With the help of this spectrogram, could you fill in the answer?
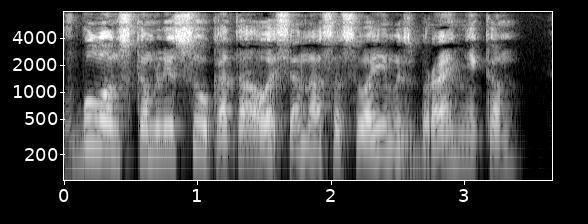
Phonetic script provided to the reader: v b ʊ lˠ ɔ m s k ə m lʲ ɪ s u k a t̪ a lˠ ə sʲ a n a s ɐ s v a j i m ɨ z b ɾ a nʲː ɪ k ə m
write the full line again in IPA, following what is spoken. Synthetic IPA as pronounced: v b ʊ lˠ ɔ n s k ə m lʲ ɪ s u k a t̪ a lˠ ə sʲ a n a s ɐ s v a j i m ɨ z b ɾ a nʲː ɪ k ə m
